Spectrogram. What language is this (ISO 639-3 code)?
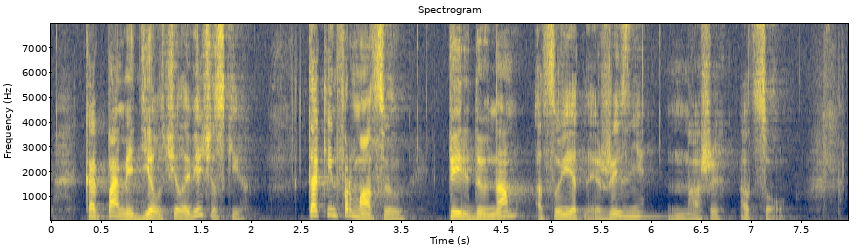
rus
